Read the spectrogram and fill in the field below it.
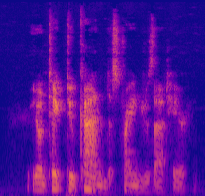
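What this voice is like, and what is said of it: Put-on Arizona or Texas accent. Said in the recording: “Texas. My Arizona accent.”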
